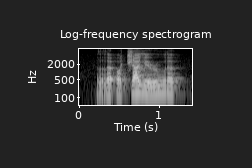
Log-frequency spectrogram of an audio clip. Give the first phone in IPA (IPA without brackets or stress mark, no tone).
r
